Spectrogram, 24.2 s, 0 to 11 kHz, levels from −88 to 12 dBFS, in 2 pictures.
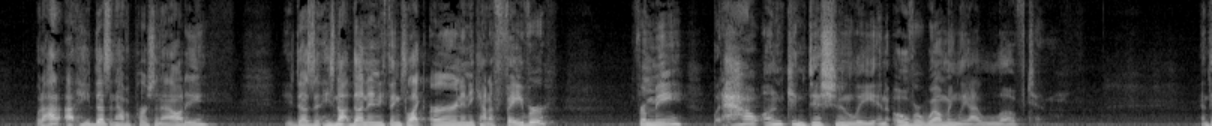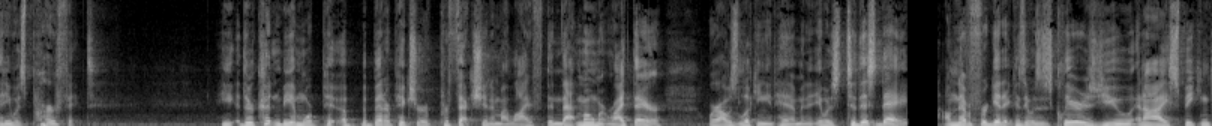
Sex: male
